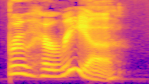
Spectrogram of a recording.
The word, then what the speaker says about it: brujería: My uncle's grandparents, who started the business, are said to have practiced brujería." – Uh-huh. – Spanish for witchcraft. – Yeah. – But I don't think I said that right. – Yeah, I think you did.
